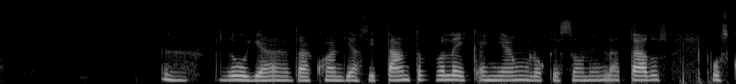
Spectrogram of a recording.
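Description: A call audio freeze runs from 4.21 to 4.38 s, just after "si tant". The sound stalls, and the last sound is carried on as a fading buzz that trails into about 40 ms of silence before the speech picks up exactly where it left off. The likely cause is delayed packets draining the jitter buffer. Because nothing was thrown away, the pause simply pushes the rest of the speech about 145 ms later.

Short concealed packet loss follows at 4.48 to 4.51 s, still close to "si tant". Roughly 30 ms of audio failed to reach the decoder in time. The receiver bridged about 10 ms of the hole by extending the preceding sound and then crossfaded back into the real signal, but about 20 ms is simply gone. What you hear is a quick smear or wobble where a sliver of speech has dropped out.

A call bitrate drop starts at 4.80 s and lasts until 7.08 s. The encoder's budget falls from 48 kbps to 11 kbps and stays at the bottom for about 2.2 s. 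At that rate the codec quantises coarsely and narrows the audio band from 20 kHz down to 8 kHz. The speech turns muffled and watery, losing its air until the bitrate comes back up near the end of the clip.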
